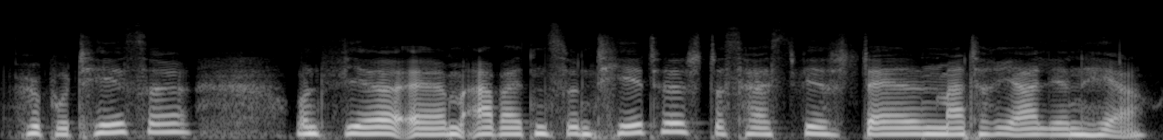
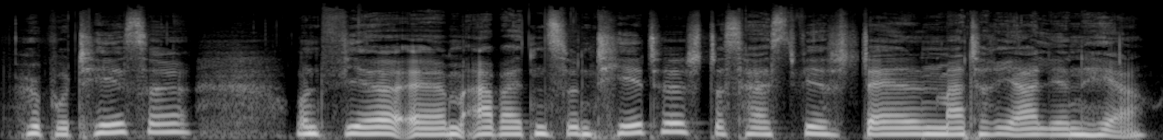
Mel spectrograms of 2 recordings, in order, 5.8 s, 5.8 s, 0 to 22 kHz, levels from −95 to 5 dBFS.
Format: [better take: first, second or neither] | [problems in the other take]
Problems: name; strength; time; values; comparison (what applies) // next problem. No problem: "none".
second | muffled; very; fading above 2 kHz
